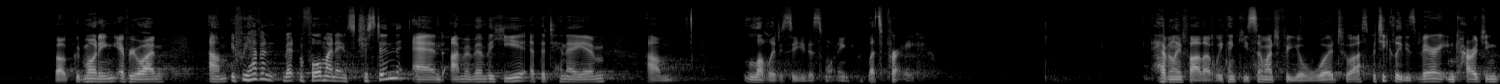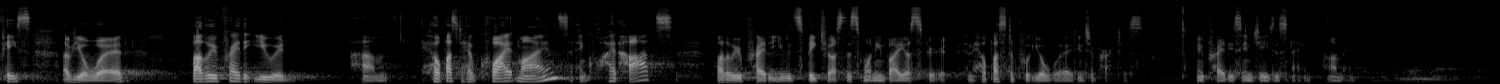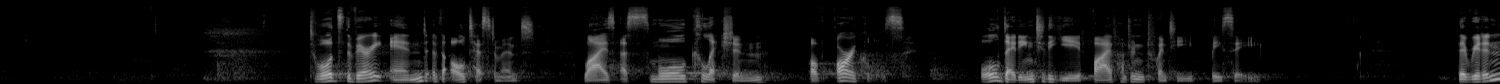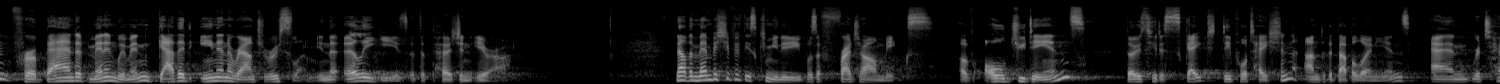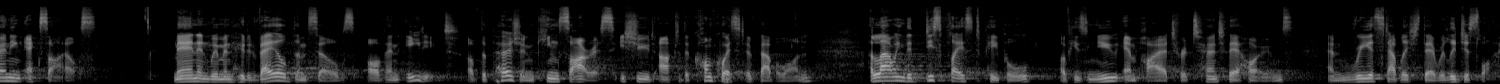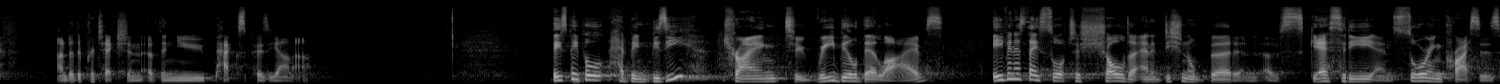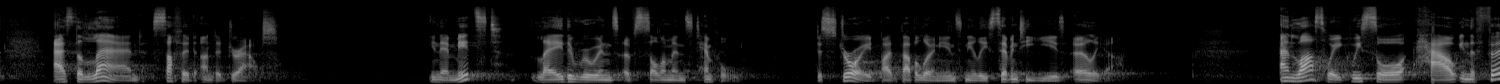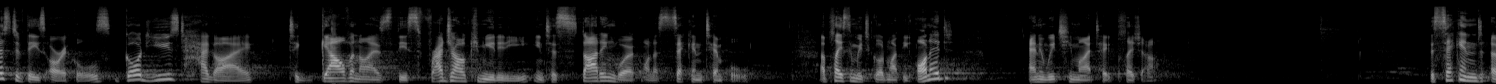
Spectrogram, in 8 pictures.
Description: A sermon on Haggai 1:15b-2:9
